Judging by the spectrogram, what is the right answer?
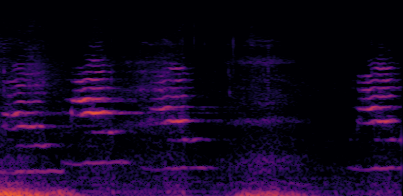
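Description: Several separate cat meows played back from an iPad app come in a loose rhythm, each a clear, close tonal cry, with low rumbling handling noise beneath the first and middle ones.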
